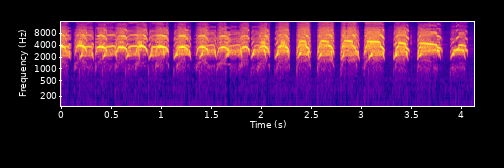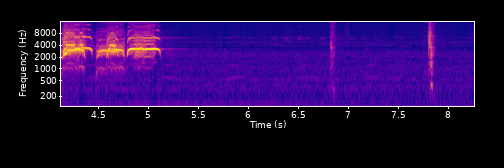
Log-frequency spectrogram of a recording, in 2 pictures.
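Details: At the Charlo osprey nest during a chick's fledging, early morning of August 10, 2018: a rapid string of about eighteen piercing, slightly downslurred chirps for five seconds, then quiet with two faint clicks.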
